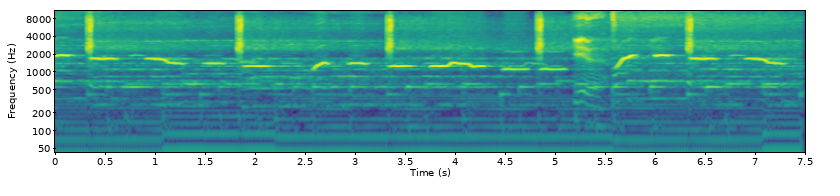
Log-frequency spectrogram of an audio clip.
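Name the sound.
person whistling a tune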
